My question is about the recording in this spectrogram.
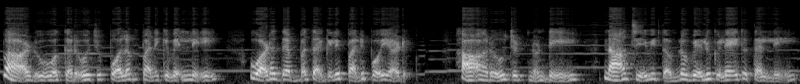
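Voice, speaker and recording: A woman voicing a frail, lonely old village woman who speaks weakly and slowly, in a storybook. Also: mid-range voice, animated, soft background music, close to an everyday voice. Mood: tender. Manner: weak, slow, pleading. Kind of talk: storybook narration.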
